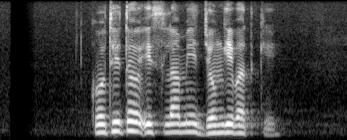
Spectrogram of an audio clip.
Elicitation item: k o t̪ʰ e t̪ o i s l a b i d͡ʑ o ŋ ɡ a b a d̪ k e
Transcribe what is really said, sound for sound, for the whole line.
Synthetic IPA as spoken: k o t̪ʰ i t̪ o i s l a m i d͡ʑ o ŋ ɡ i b a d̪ k e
